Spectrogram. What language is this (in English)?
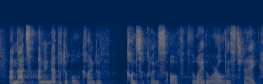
English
